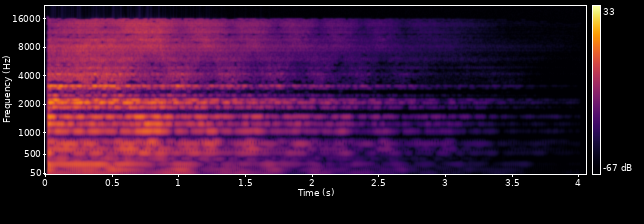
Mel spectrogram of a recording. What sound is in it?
A synth horror sting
